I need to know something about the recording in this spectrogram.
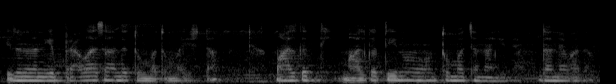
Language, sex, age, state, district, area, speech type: Kannada, female, 18-30, Karnataka, Gulbarga, urban, spontaneous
